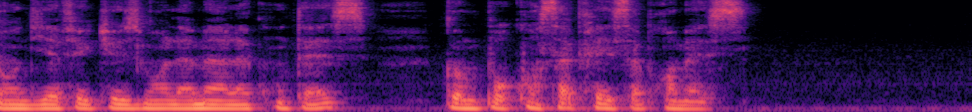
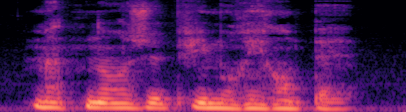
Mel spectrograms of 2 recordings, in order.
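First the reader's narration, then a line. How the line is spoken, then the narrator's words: Exclaimed. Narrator (French): s'écria madame de Beauménil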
